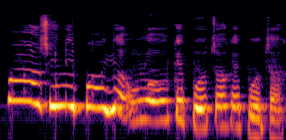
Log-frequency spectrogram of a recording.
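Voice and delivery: high, loud panicked call, easing off at the end; retold scream for help, starting at full pitch; screaming wife. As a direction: act out a wife shrieking for her husband. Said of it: "istri teriak-teriak".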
